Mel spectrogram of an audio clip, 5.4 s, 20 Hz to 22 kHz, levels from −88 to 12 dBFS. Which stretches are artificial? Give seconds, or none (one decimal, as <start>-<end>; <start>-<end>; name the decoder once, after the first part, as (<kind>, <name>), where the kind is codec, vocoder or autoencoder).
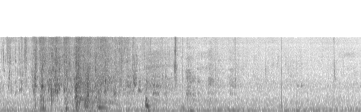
3.2-5.4 (codec, DAC)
